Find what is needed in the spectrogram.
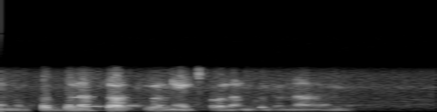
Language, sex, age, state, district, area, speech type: Telugu, male, 18-30, Telangana, Mulugu, rural, conversation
